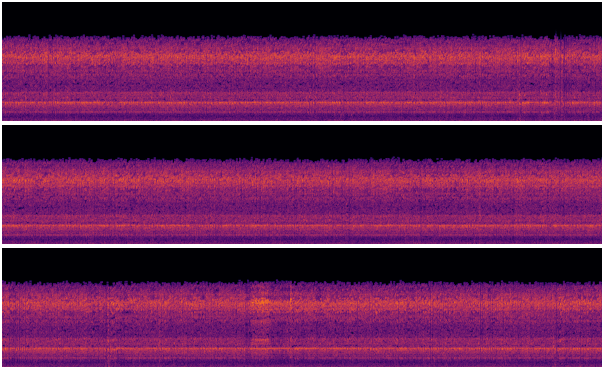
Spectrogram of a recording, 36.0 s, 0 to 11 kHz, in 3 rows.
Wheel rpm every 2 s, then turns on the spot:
230, 230, 230, 240, 230, 230, 230, 230, 230, 230, 230, 230, 230, 230, 230, 230, 230, 230.
none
